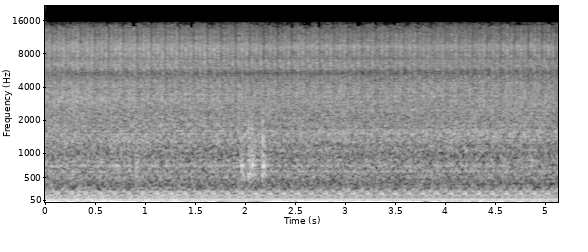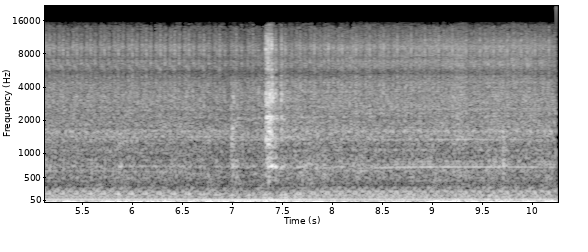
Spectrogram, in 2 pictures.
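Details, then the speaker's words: Transmission in a Ford coupe after second gear was destroyed drag racing at Pinetree Jamboree; hard to get in gear, limping off trailer. Deep, lumpy low-speed churning with uneven pulse and faint spinning whir; driveline rough, owner suspects clutch also damaged. "And it sounds rough. It sounds like the clutch might be damaged also, because I can hear it spinning in there."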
